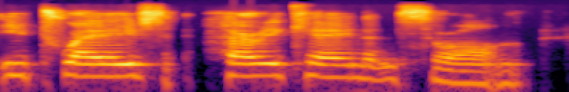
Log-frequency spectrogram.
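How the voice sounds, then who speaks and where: Speaking very slowly, a woman with a French accent keeps her voice at a medium pitch. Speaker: activist speaker. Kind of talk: political talk.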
